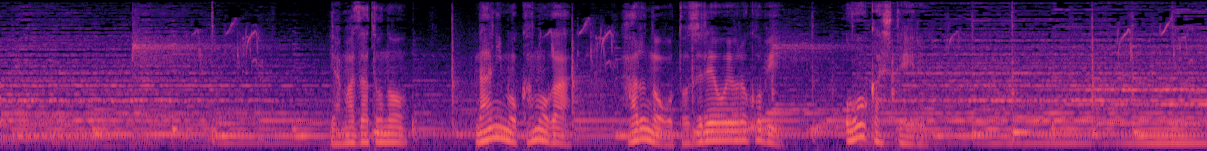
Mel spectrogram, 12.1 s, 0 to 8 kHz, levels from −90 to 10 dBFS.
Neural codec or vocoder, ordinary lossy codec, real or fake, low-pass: none; none; real; none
